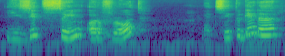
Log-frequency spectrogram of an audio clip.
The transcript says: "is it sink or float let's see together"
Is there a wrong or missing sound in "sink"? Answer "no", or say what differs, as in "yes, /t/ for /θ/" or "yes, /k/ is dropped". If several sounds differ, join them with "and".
yes, /k/ is dropped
